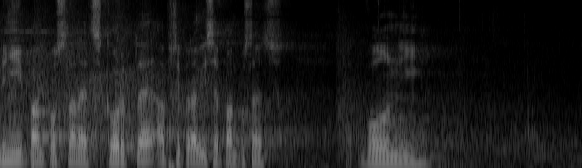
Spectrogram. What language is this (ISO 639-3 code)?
ces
